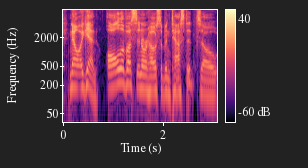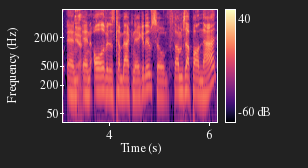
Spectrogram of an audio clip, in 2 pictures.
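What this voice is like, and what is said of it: Raspy, hoarse voice. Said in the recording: “you're a little raspy ... I lost my voice ... I completely lost my voice”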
